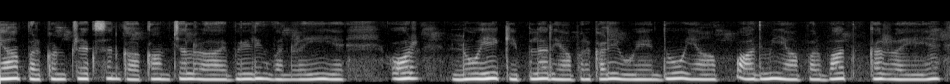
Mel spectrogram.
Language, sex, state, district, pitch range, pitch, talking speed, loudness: Hindi, female, Chhattisgarh, Balrampur, 230-255 Hz, 245 Hz, 190 wpm, -15 LUFS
